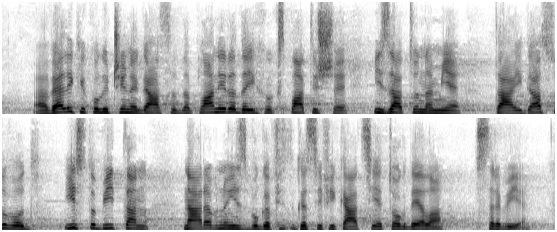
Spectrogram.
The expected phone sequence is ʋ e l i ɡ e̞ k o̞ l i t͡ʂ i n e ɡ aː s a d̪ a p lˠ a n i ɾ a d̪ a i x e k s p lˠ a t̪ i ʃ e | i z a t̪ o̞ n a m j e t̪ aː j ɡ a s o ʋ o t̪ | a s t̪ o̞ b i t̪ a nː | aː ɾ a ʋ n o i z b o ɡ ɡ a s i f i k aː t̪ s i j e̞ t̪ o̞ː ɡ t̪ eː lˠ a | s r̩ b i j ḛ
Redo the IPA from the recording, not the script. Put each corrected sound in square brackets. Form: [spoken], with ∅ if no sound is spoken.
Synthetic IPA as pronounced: ʋ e l i [k] e̞ k o̞ l i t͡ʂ i n e ɡ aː s a d̪ a p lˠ a n i ɾ a d̪ a i x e k s p lˠ a t̪ i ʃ e | i z a t̪ o̞ n a m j e t̪ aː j ɡ a s o ʋ o [d̪] | [i] s t̪ o̞ b i t̪ a nː | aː ɾ a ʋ n o i z b o ɡ ɡ a s i f i k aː t̪ s i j e̞ t̪ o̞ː ɡ [d̪] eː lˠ a | s r̩ b i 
